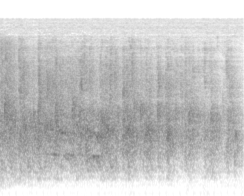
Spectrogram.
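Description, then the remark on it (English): An audience in a theater in Omaha claps steadily throughout, a dense, sustained wash of applause from many hands, with no one speaking over it. “so let's hear it for Chip Davis Theater.”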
